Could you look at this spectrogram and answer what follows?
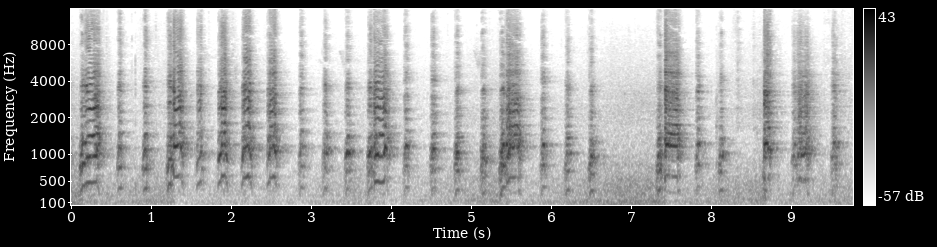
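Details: Hen cackling in the coop before laying, fast series of loud, grating clucks and squawks, with a brief quieter gap and then renewed louder notes.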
